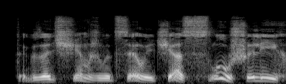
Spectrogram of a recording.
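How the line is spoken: Exclaimed in muffled mutter. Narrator (Russian): воскликнул я, глухо пробормотав

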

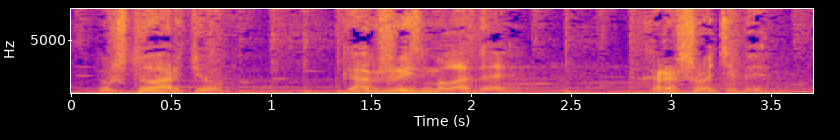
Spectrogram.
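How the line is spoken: Hoarse voice. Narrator (Russian): а сам так хрипло мне говорит

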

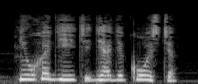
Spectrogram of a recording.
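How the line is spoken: Pleading. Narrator (Russian): взмолилась Вера

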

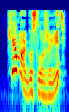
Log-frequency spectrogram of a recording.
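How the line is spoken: Unexpectedly squeaky voice. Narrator (Russian): спросил он неожиданно писклявым голосом

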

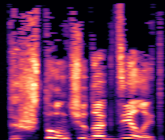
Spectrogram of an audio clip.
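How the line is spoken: Exclamation. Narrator (Russian): воскликнул наш бледнолицый брат

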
